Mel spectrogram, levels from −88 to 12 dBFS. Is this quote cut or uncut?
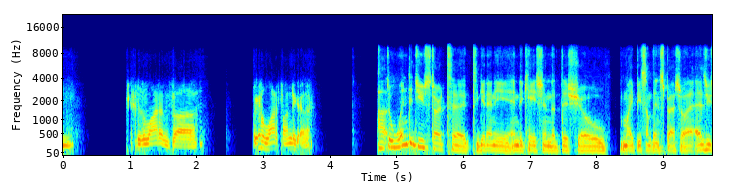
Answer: cut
